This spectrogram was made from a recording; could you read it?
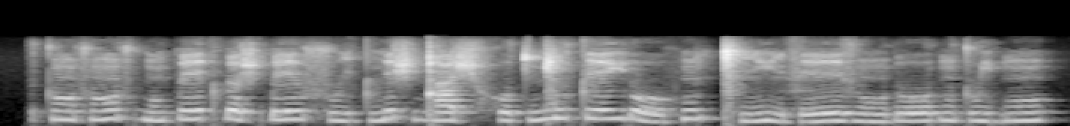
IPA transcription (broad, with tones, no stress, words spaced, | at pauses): tõː˨s õː˧sɡ͡bõ˨k͡peː˧t ɗɐ˦˨ʃk͡peː˦ sʷiː˨tŋe˦ʃ ŋ͡ǃa˦ʃxo˦t ŋ͡ǀu˦teː˦jɾoː˨xũ˦ ǀʰĩ˨˦jĩ˨s eː˦zũː˧ɗoː˦ ɗũ˧tu˦˨jɓũ˦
